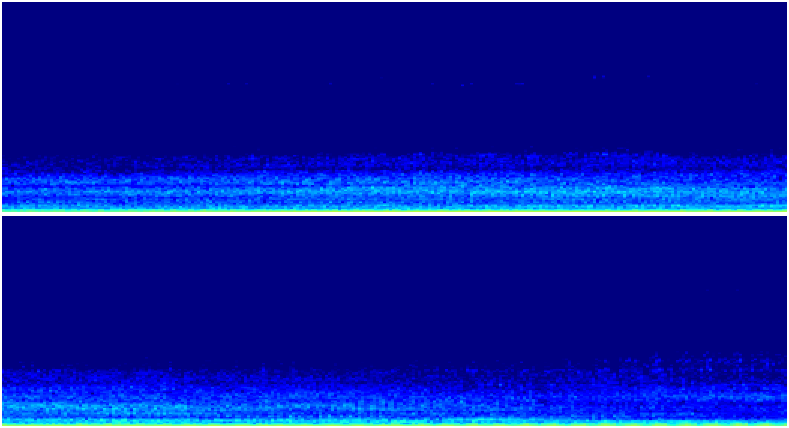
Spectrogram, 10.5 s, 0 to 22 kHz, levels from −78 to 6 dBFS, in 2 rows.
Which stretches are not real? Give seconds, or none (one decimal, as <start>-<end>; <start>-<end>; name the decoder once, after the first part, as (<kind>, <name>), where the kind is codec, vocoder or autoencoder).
7.0-7.8 (autoencoder, DAC-VAE)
